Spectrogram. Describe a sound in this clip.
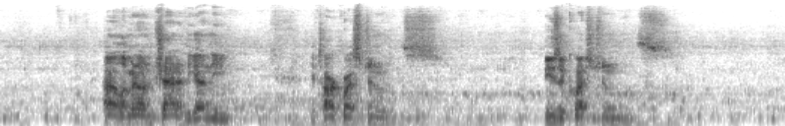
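A man talks casually, close to a microphone.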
